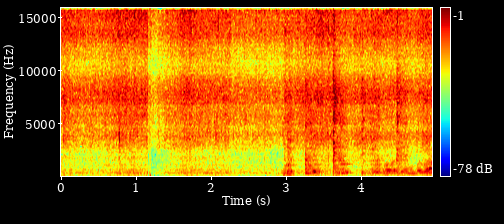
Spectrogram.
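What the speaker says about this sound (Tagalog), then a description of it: "maglagay po tayo ng kunting mantika sa kawali at igisa muna natin ito mga sangkap katulad nitong luya" Ginger sautéing in a little oil in a pan, a steady close sizzle with a sharp clack near the start and a few brief spoken words over the frying toward the end.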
